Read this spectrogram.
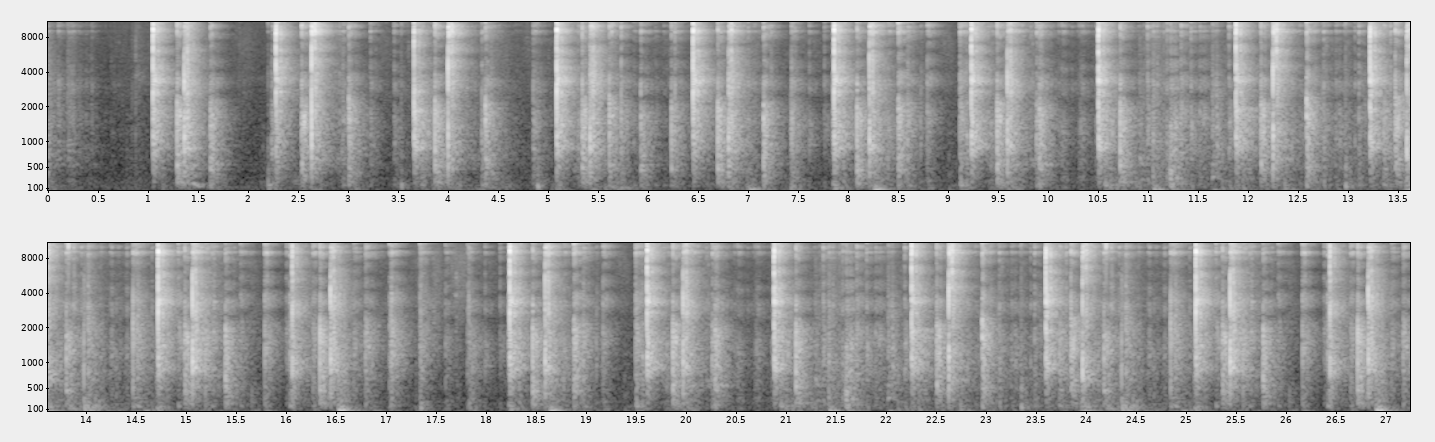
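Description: A table tennis ball clicks rapidly back and forth off paddles and the table.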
